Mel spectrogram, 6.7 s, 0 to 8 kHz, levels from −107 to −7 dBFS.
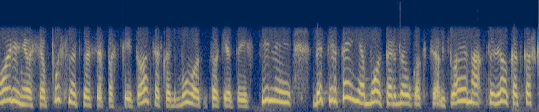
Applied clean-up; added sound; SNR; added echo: none; none; none; none.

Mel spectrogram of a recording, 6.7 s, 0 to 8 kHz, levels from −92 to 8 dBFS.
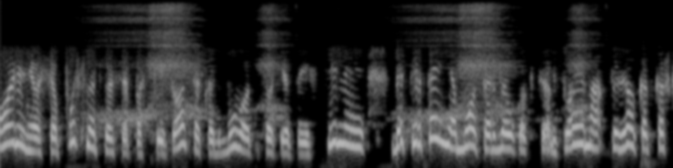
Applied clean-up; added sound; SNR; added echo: classical method Wiener filter.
